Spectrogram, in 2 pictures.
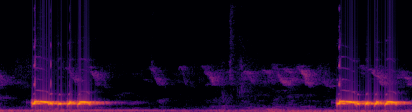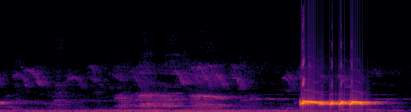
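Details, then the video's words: Lure song of a zebra dove for training birds: three loud trilled cooing phrases, each about a second long, spaced roughly every four seconds, with faint softer chirps in between. "Suara perkutut gacor buat pancingan"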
